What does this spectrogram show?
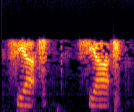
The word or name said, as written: Seattle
